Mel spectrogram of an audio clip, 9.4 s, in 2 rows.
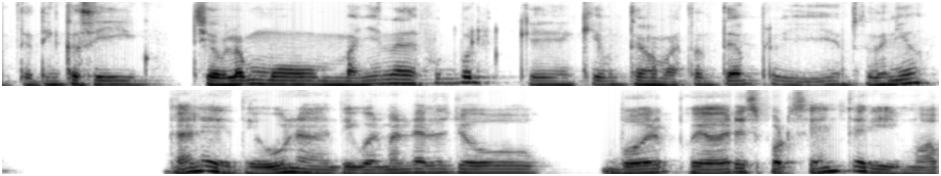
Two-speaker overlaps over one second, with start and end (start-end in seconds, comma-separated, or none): none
